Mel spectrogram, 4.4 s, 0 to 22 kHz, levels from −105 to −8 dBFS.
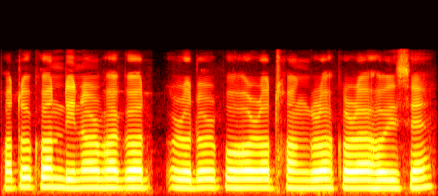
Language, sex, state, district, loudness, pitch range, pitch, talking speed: Assamese, male, Assam, Sonitpur, -14 LUFS, 170-175 Hz, 175 Hz, 125 wpm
